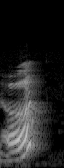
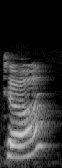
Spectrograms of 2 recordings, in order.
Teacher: The lips are neutral. It is a long vowel. Therefore, the received pronunciation a is thus a central unrounded vowel between half closed and half open.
